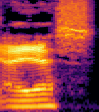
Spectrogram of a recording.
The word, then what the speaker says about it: AS: The AS newspaper? – Yes, yep.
